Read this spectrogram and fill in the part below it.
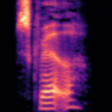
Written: skvadder

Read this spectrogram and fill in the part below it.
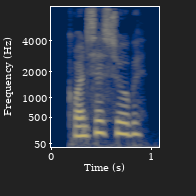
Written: grøntsagssuppe

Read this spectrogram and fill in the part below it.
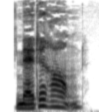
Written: natteravn

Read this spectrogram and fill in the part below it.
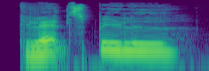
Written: glansbillede

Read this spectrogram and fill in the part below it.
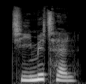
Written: timetal

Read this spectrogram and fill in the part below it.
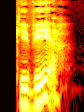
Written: gevær

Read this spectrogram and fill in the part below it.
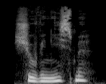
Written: chauvinisme

